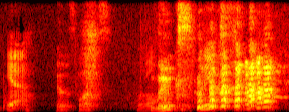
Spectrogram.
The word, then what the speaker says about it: luxe: L-U-X-E? Yeah. Yeah, that's Lux. Luke's?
